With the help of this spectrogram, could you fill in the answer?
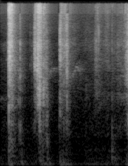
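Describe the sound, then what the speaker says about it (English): Deck of tarot cards being shuffled by hand in a quiet room, a few soft, crisp riffling bursts in uneven rhythm, close and faint. "give these cards a shuffle"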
